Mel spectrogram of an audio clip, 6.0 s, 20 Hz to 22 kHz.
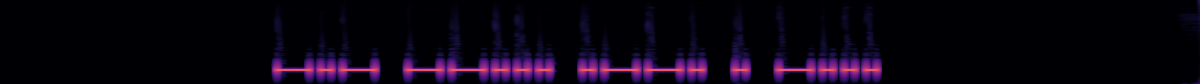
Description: Morse code, heard as a keyed tone, about 26 wpm, 700 Hz. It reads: K7PEB
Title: Speed Racing - USA Call Signs 22wpm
